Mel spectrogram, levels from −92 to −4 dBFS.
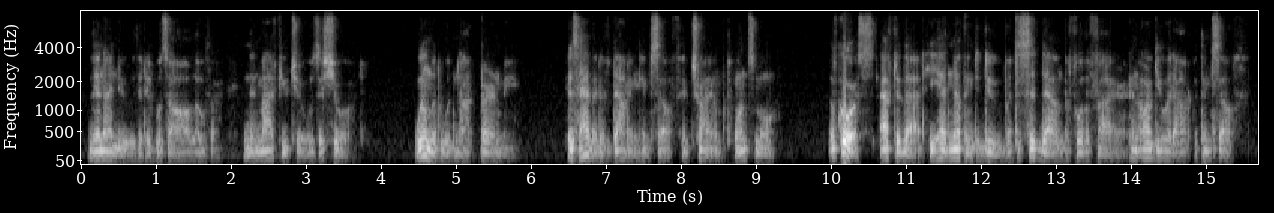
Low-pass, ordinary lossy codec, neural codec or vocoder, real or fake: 7.2 kHz; Opus, 32 kbps; none; real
